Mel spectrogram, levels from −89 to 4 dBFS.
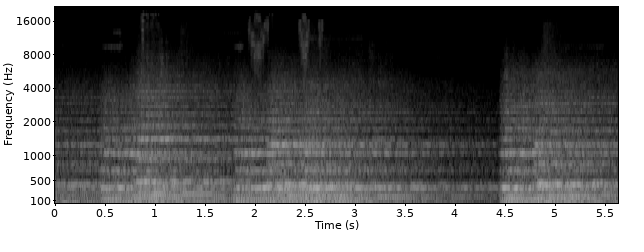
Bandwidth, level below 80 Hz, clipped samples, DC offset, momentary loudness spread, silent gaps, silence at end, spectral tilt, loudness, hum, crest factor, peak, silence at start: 19 kHz; -46 dBFS; under 0.1%; under 0.1%; 13 LU; none; 0 s; -7 dB/octave; -37 LUFS; none; 16 dB; -20 dBFS; 0 s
